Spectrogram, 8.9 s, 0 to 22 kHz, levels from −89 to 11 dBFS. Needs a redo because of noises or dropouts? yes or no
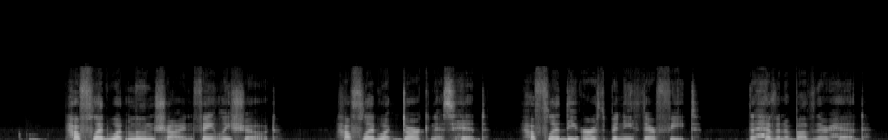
yes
